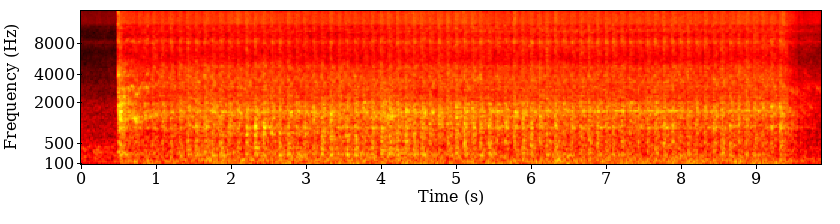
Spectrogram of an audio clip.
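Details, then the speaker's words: 1964 GMC with Holley EFI, after fixing the MAP sensor setting, adding a body ground and extending the O2 sensor pipe: it cranks steadily about nine seconds but never catches, giving only a little pop that seems to come from the driver-side bank. Crank no-start. "why does it not work the same thing just gives a little pop yeah"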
